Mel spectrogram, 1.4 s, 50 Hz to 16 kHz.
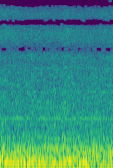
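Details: Pitco SG14 gas fryer that would not light, running after repair, with oil filled: steady low burner roar, even unbroken rumble, no popping or sputter, burner lit and running normally.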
